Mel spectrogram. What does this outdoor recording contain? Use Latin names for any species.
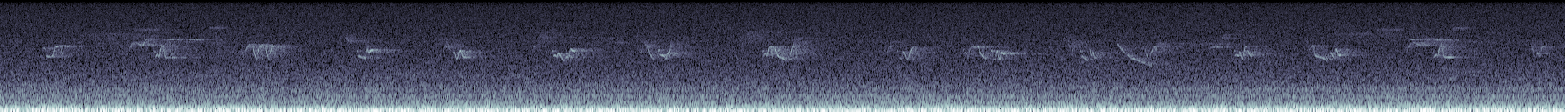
Vireo olivaceus, Setophaga virens, Cardinalis cardinalis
